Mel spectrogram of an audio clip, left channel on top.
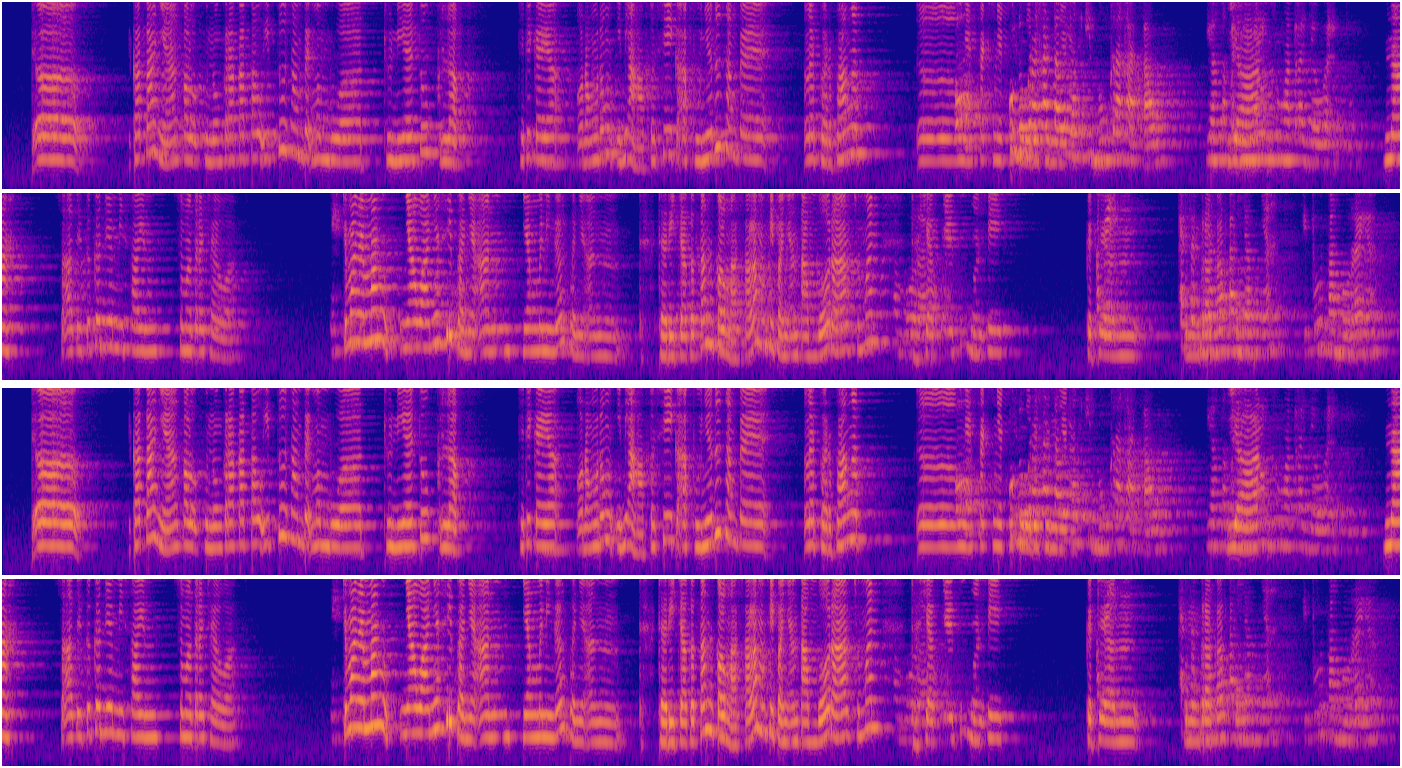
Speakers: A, on the right; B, on the left.
A: eh, katanya kalau Gunung Krakatau itu sampai membuat dunia itu gelap. Jadi kayak Hmm. orang-orang ini apa sih keabunya tuh sampai lebar banget eh,
B: oh
A: ngefeknya
B: Gunung
A: ke seluruh
B: Krakatau
A: dunia.
B: yang ibu Krakatau yang sampai
A: Ya,
B: misahin Sumatera Jawa itu
A: nah saat itu kan dia misain Sumatera Jawa.
B: eh
A: Cuman emang nyawanya sih
B: oh,
A: banyakan yang meninggal banyakan d- dari catatan kalau nggak salah masih banyakan Tambora. Cuman
B: Tambora
A: dahsyatnya
B: oh.
A: itu masih gedean
B: tapi
A: Gunung
B: efek
A: Krakatau.
B: jangka panjangnya itu Tambora ya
